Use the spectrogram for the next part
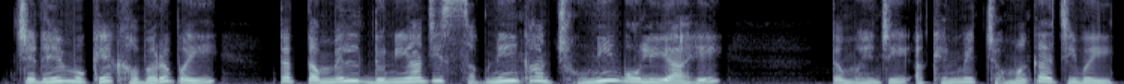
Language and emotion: Sindhi, happy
